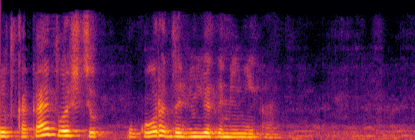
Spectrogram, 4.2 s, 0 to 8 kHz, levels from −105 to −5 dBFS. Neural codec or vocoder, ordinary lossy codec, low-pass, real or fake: codec, 24 kHz, 3 kbps, HILCodec; AAC, 48 kbps; 7.2 kHz; fake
